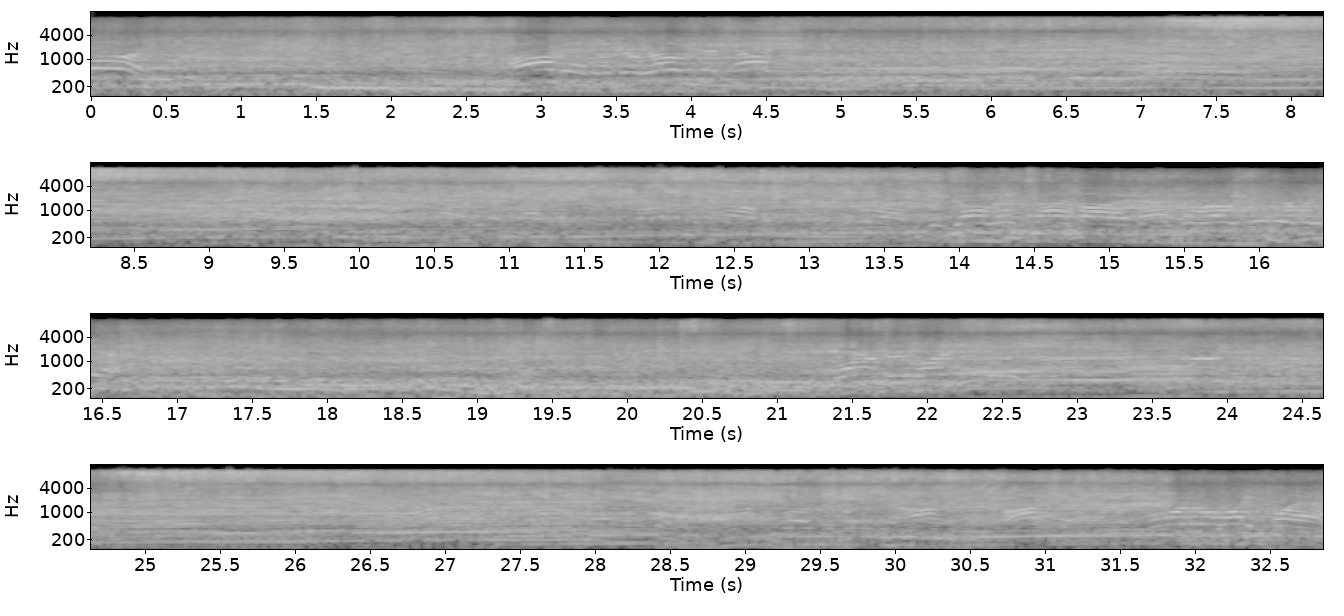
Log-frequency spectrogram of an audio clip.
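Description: Several street cars' engines running as they lap an oval track together, with voices from the crowd or a public-address announcer mixed in underneath.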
